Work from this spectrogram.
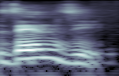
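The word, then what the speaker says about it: zenzic: এই সেন্সিকের উপরে আবার সেন্সিক মানে জেনজি এভাবে বলতেছে উচ্চারণটা এরকম জেনজি তার মানে প্রথম জেনজিক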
